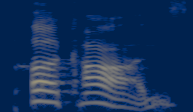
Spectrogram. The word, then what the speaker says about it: pecan: So thank you for Googling the pronunciation of pecans because we got it now.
